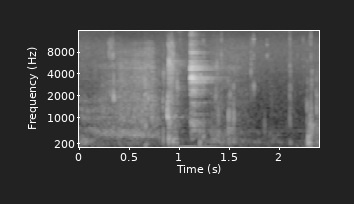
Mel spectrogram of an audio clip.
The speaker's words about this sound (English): I'm just going to take a sip of my tea here.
